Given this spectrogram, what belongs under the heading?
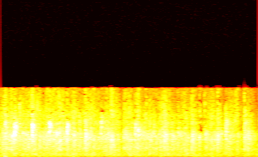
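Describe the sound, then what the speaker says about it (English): An audience applauds the Board of County Commissioners at the Josephine Commons grand opening, a dense, steady patter of many hands clapping that holds throughout. "let's just give them a round of applause"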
